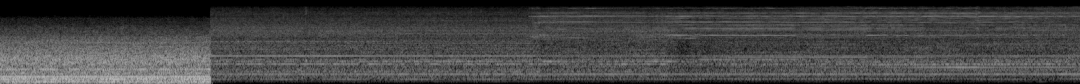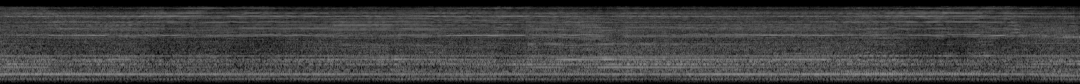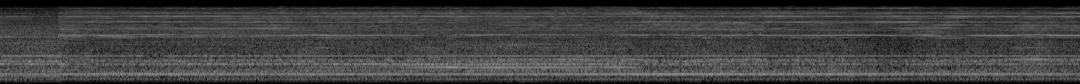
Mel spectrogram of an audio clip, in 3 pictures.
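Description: A Shopsmith Mark V 520 running as a disc sander alongside a dust collector, steady motor and blower noise with a round wooden blank being turned by hand against the sanding disc to true its edge. A louder stretch of machine noise cuts off abruptly about two seconds in.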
